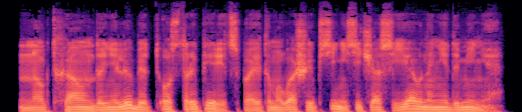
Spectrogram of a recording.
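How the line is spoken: Calm leader's voice. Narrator (Russian): спокойно произнес вожак

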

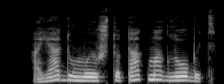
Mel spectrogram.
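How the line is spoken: Calm and dignified. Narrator (Russian): спокойно и с каким-то особым чувством достоинства сказал Алешка

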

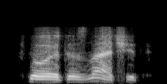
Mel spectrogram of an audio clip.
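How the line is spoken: Incredulous question. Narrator (Russian): спросил Джордж, не в состоянии поверить, что Брандт может смеяться

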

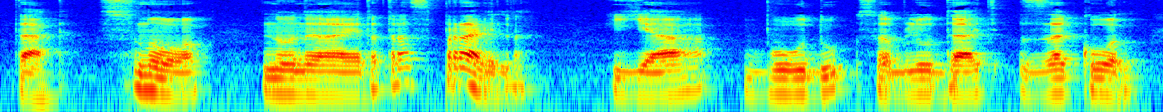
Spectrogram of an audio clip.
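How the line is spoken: Slow careful male chorus. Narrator (Russian): медленно и тщательно выговорили 3 парней

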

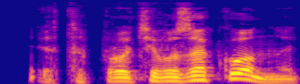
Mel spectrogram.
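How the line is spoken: Quiet. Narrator (Russian): тихо произнес Калаус

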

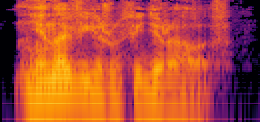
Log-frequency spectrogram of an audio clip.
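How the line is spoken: Cold. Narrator (Russian): холодно сказал Сэм

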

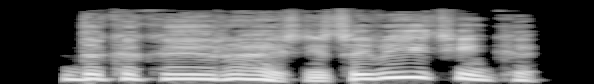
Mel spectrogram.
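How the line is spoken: Woman's exclamation. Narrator (Russian): воскликнула женщина

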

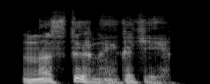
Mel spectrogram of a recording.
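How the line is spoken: Grumble. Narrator (Russian): проворчал Джейсон

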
